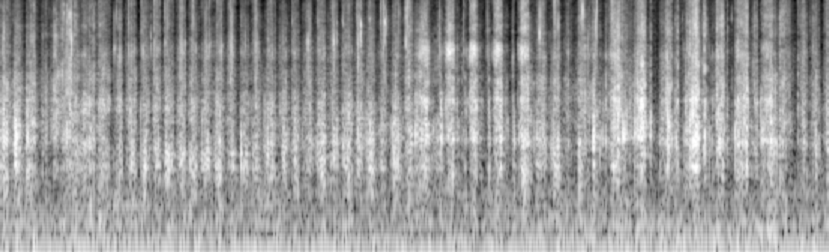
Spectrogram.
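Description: Fingernails scratch quickly across the woven fabric mesh of a small teal, box-shaped object, likely a portable speaker, held in both hands. The result is a fast, steady run of bright, dry, crackling scrapes, with a faint low hum underneath throughout.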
